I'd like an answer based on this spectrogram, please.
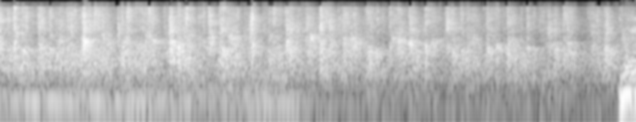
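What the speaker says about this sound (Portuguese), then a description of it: "Dê uma salva de palmas para Jesus" Congregation applauding at a Pentecostal church service, a broad wash of clapping held steadily at one loudness throughout, with a deeper low rumble in the opening two seconds and a brief bump of sound at the very end.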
